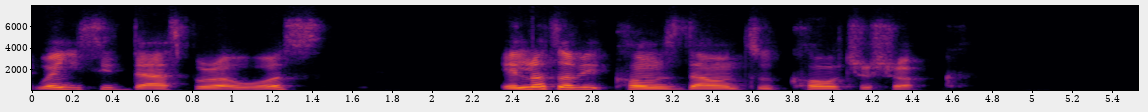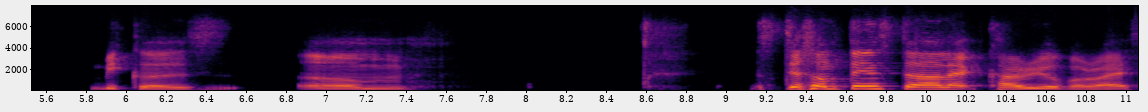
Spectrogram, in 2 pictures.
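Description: A man's voice: medium pitch, a bit bright, no echo. A young man with a Nigerian accent, calling in to a livestream and explaining things in a casual, chatty way. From southern Nigeria. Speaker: caller on a livestream. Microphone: headset boom mic. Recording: slightly muffled video-call headset audio.

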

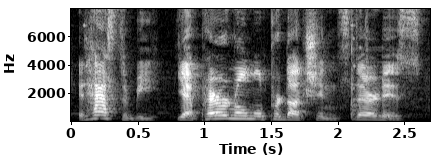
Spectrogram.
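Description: Brief: young male let's-play host, hoarse and raspy, high and bright, chatty, faint game music behind. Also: sing-song, quick pace. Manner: chatty, rambling, lots of fillers. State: hoarse from yelling. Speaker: gaming channel host. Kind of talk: casual let's play commentary.

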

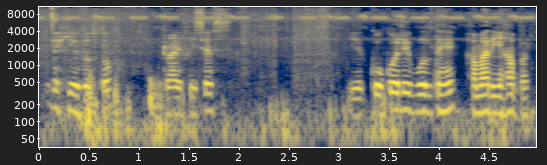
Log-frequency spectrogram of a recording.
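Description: A man's voice: fairly high pitch, steady tone, normal speed. A man in his thirties talking casually to viewers while camping alone by a lake at night, explaining what he is doing as he works. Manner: chatty, explains as he works, addresses viewers as friends. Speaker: solo camping vlogger. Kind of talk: casual vlog narration to viewers. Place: outdoors by a lakeshore at night, thunderstorm. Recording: outdoor camera audio with wind and insect noise.

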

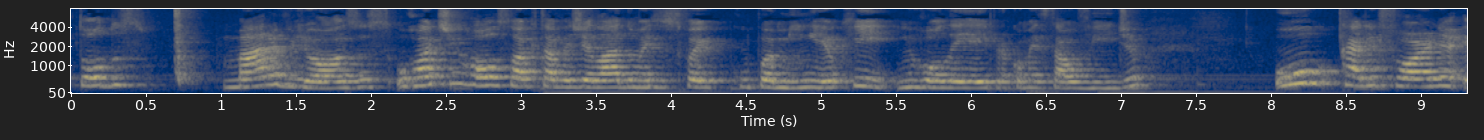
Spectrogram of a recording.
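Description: High-voiced young woman gushing over food. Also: reverberant. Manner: gushing, animated, addresses viewers directly. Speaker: food vlogger. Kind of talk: casual food tasting vlog. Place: small indoor room by a sofa.

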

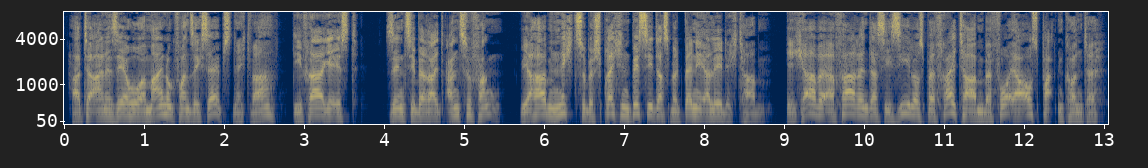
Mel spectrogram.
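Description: Imperious warlord, video game dialogue, mid-pitched, commanding, contemptuous, measured, close dry recording. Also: male voice, lively intonation, no room sound. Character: ruthless, imperious male leader of a slaver legion. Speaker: video game character voice actor.

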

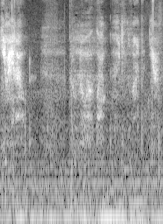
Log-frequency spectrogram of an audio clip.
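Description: A woman vlogging playfully and often whispering hushed asides to her viewers. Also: fast. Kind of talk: playful pretend-play vlog.

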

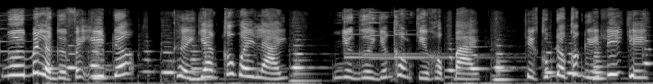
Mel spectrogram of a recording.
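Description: Tiny bossy cartoon pen, really high voice, scolding, loud music. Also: female voice, expressive, fast. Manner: preachy, commanding. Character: bossy, scolding little talking magic pen. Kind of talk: animated children's cartoon acting.

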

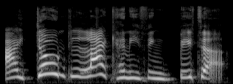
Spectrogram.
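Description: A woman's voice: very high-pitched, lively intonation, unhurried, bright, forceful tone, voice pushed up, full character voice. A woman voicing a petulant, stubborn little wooden puppet boy in a storybook reading, whiny and dramatic. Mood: sulky, demanding.

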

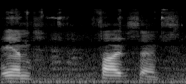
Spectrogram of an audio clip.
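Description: A young man talking casually and haltingly, stalling as he orders like a customer from inside a car. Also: mid-range voice, little pitch movement, a bit bright, a little hiss or hum, poor audio. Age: young adult. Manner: hesitant, stalling. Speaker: prankster customer at a drive-thru. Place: inside a car at a drive-thru. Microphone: handheld camera inside the car.

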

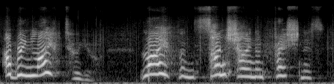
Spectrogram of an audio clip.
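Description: An actress playing an unhappy, lovesick young wife in a 1940s radio drama, emotional and theatrical. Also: female voice, very high-pitched, expressive, unhurried, sharp tone, exaggerated voice, rough recording. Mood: pleading.

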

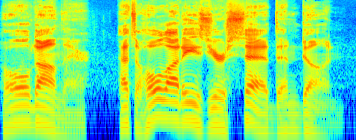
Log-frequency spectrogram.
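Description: An actor playing a stern, shrewd old sheriff in a video game, speaking in a measured, musing way. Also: male voice, lowish voice, very animated. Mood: pondering, guarded. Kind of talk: video game cutscene acting.

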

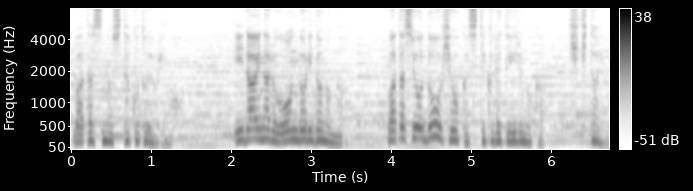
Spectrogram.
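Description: Actress as low, cool commanding woman. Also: animated, music in the background, close to an everyday voice. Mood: calm, guarded. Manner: composed, measured, formal and authoritative. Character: cool, commanding woman, aloof diplomat and stern guardian. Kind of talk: Japanese anime-game voice acting.

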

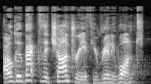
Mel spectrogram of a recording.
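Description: A woman's voice: fairly low pitch, lively intonation, a little fast, lightly acted. A woman plays a young boy from a fantasy game village. He is frightened but trying to be brave. He speaks hesitantly, with earnest politeness. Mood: timid, wary. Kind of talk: video game character dialogue.

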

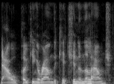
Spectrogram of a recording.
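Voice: medium pitch, level tone, moderate pace, fairly bright tone. A let's player reading a visual novel aloud, with theatrical delivery and teasing, exclaiming asides. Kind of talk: game narration with casual commentary.

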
